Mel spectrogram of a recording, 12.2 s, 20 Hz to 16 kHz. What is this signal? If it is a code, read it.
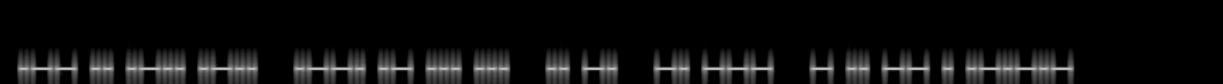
Morse code, heard as a keyed tone, about 20 wpm, 700 Hz. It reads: WILL PASS IN NO TIME.
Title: Sentences from Top 400 Words 20wpm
